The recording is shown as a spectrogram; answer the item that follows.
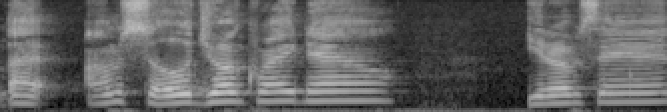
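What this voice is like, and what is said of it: Put-on white girl voice. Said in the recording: “the try to be white girl voice, that's the female.”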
